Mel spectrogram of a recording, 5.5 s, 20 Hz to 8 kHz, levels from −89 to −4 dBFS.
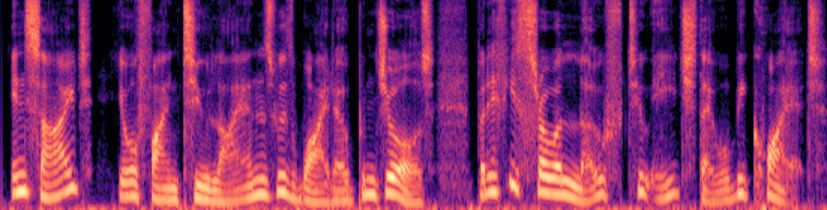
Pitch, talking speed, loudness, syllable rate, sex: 140 Hz, 240 wpm, -17 LUFS, 5.1 syllables/s, male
